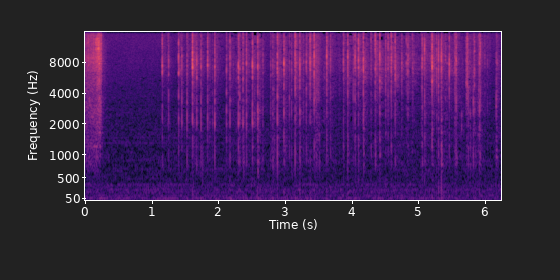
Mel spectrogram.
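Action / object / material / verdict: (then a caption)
tap / paper envelope / paper / none. Long acrylic nails tap rapidly on a flat, thin white paper envelope held up close, giving dense, crisp, papery clicks with bright highs over a steady low hum. A brief broad rustle at the start gives way to a short lull before the fast tapping begins and continues to the end.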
